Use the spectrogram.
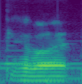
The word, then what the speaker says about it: Kehwah: Sachet Koul with us, and he is leading a brand which is a Kahwa manufacturer, and you pronounce it as Kehwah, right?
